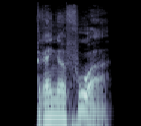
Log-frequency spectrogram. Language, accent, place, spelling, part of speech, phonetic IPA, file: German, Germany, Berlin, dränge vor, verb, [ˌdʁɛŋə ˈfoːɐ̯], De-dränge vor.ogg
- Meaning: first/third-person singular subjunctive II of vordringen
